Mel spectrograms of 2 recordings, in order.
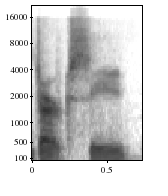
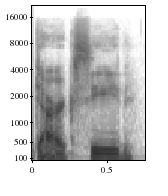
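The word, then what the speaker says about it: Darkseid: Sticky Goose says it's pronounced Dark Seed. There's some people that do say it Dark Seed.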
